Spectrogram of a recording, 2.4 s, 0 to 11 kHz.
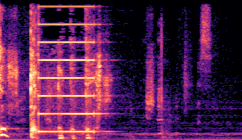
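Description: A game-show timer beep: one steady electronic tone, lasting about two-thirds of a second, that signals the end of the 30-second memorising time. A man's voice is heard under the beep.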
